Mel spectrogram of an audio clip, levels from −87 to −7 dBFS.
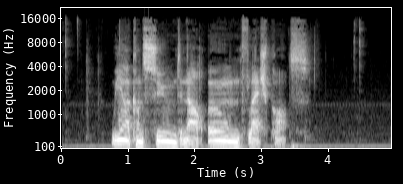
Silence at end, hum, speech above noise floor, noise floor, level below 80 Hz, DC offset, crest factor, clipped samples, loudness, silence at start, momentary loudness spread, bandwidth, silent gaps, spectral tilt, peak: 1.25 s; none; 33 dB; -43 dBFS; -42 dBFS; under 0.1%; 12 dB; under 0.1%; -11 LUFS; 0.75 s; 11 LU; 16 kHz; none; -4.5 dB/octave; 0 dBFS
